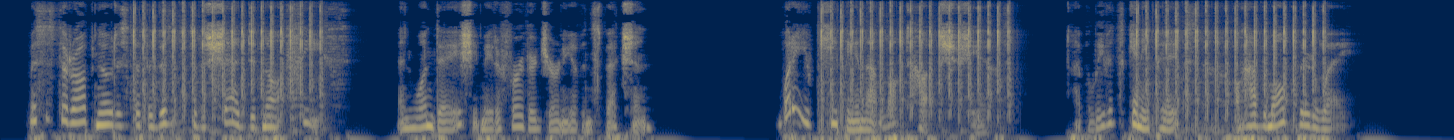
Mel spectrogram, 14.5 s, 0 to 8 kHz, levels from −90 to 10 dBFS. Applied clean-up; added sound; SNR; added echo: classical method log-MMSE.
